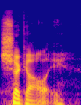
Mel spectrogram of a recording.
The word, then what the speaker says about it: Kigali: But in Kinyarwanda, which is the Rwandan language, the way you pronounce the K-I-G-I-L-A, Kigali, the way you pronounce the K sound is like a ch, like a ch. – It's more like Chigali? – So it's really more like Chigali.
